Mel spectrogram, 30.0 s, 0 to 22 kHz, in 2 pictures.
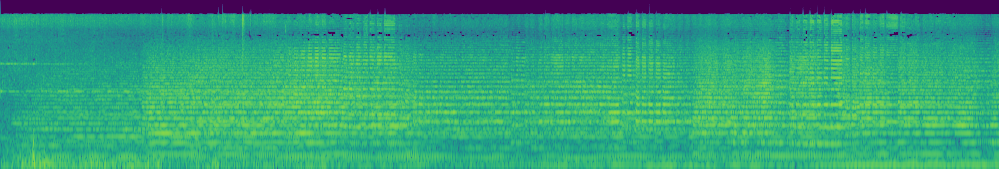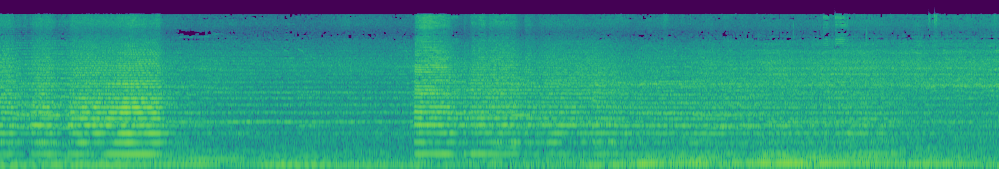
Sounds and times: Tractor Horns 0:00.0 - 0:29.1

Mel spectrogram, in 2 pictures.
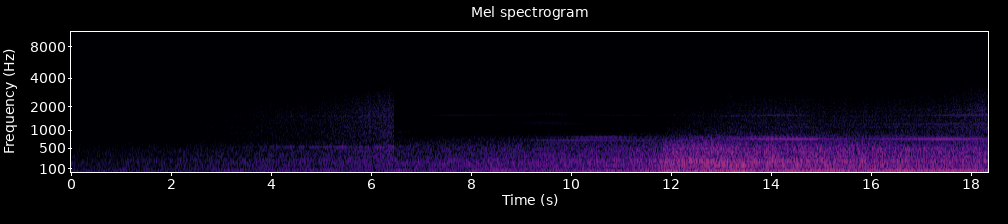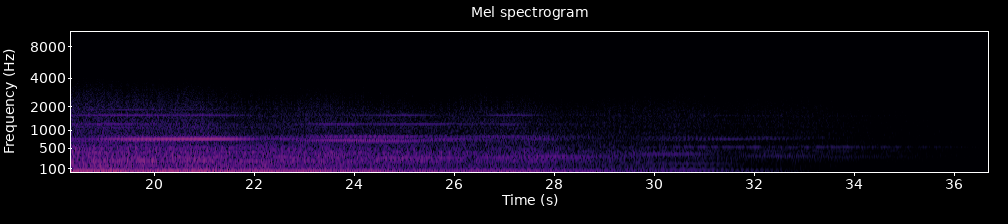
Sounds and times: drone 0:12.3 - 0:33.8

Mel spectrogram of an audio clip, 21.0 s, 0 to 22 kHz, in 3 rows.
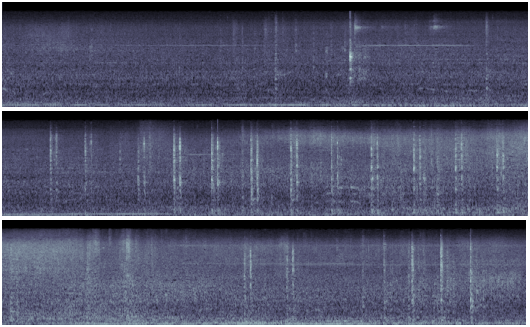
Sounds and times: machinery 0:00.0 - 0:21.0

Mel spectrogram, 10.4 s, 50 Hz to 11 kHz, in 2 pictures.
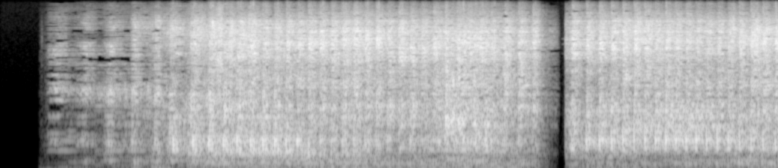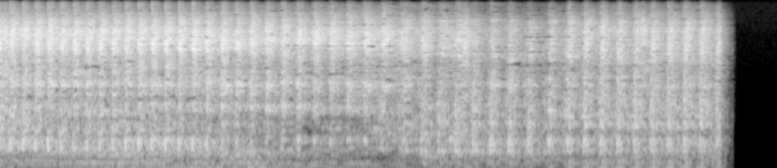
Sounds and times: Pneumatic drill 0:01.2 - 0:10.1

